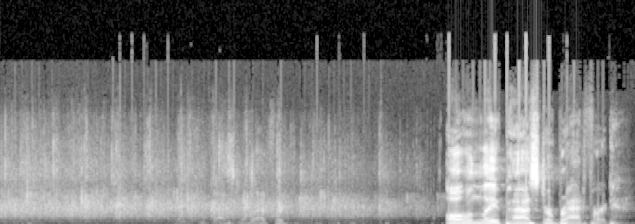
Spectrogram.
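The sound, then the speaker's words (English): Applause from a church audience welcoming its first speaker: steady clapping that fades gradually over about four seconds before a man starts talking. “Put your hands together and welcome Brother Stanley Hopkins, our first speaker.”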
